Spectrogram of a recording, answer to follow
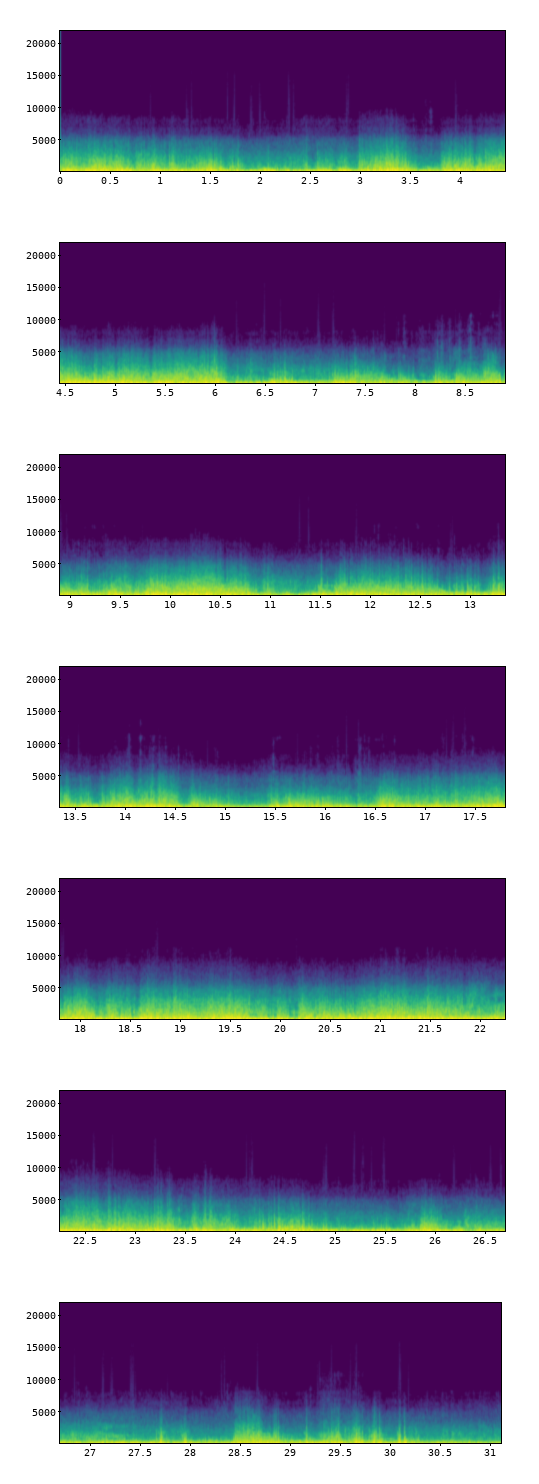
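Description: Wind buffeting a helmet-mounted camera's microphone during a mountain-bike descent on a dirt trail: a loud, uneven rush strongest in the low end, broken by short knocks from the bike over the rough ground.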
